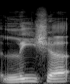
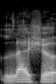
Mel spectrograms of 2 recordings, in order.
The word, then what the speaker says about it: leisure: a quick note about that word Leisure Leisure both pronunciations are okay Leisure is more common in British English I think so if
